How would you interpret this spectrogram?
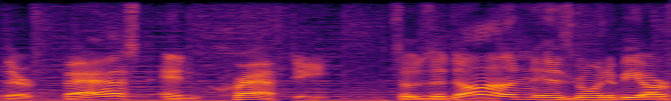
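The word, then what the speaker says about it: Zidane: Now, first up, the protagonist of the game, Zidon. Yes, I always said Zedane as well, but apparently it's pronounced Zidon.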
